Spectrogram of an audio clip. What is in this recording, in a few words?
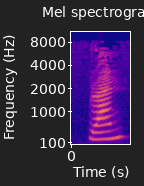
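"ruan" Mandarin Chinese, second tone, pinyin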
